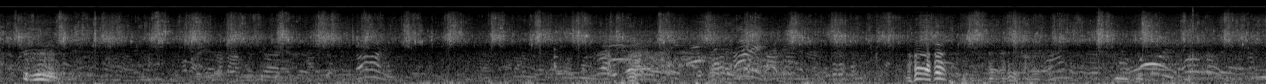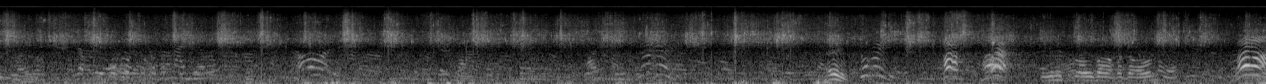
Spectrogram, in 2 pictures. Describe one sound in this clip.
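A group of men chants and calls out while dancing.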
